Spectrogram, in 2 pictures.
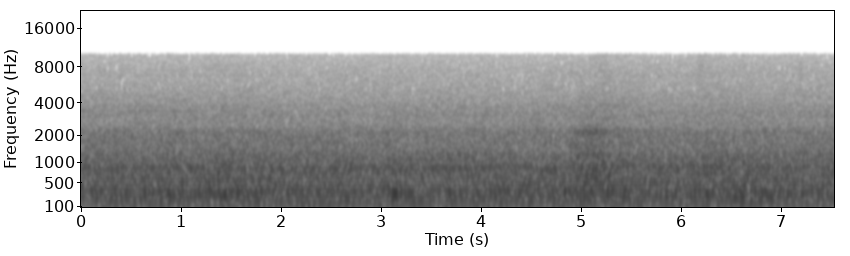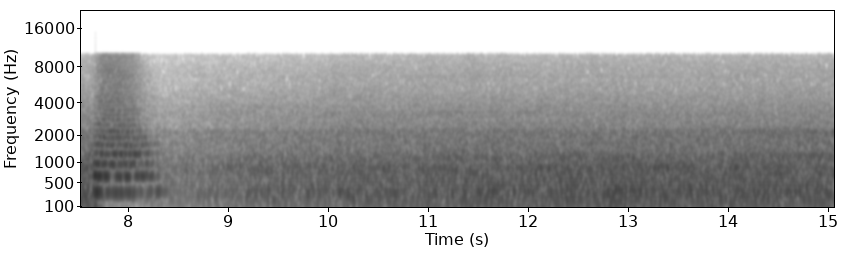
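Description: Steady running noise of a JR Kyushu electric train heard from the cab, with one short horn toot about halfway through. Just after the toot the low rumble briefly eases.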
